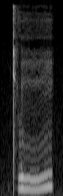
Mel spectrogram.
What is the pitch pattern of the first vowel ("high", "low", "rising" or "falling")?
rising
